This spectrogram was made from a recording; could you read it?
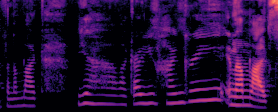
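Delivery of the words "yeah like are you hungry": hushed, softest voice, pitched up. Retelling offering breakfast to a partner, imitating own softest voice. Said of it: "softest voice ever".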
